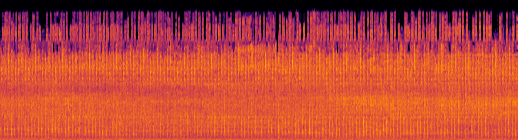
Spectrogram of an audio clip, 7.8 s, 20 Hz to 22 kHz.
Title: MR16DDT 1.6L Sentra rattle noise from transmission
